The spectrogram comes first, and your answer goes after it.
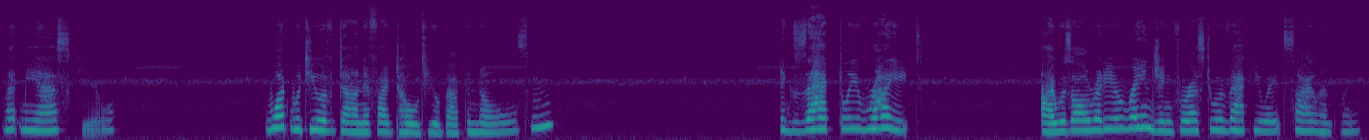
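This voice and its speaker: High-voiced, motherly spider queen played by a woman. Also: no echo. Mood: earnest, explaining. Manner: formal, measured, tender, soothing phrasing. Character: motherly, gentle two-hundred-year-old spider queen monster woman. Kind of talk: ASMR roleplay, intimate scripted monologue to listener.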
